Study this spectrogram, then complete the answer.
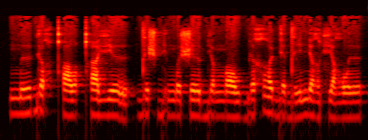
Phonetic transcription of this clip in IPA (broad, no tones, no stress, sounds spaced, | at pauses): m ɨ ɡ y χ qʰ ɔ w qʰ ɨ vʲ ɨ | d i ʃ bʲ ʊ ŋ ʊ ʃ ɨ bʲ ɔ ŋ ɔ w b i χ ʁ y ɡ e d i nʲ ɨ ʁ fʲ ɤ ʁ w ɨ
